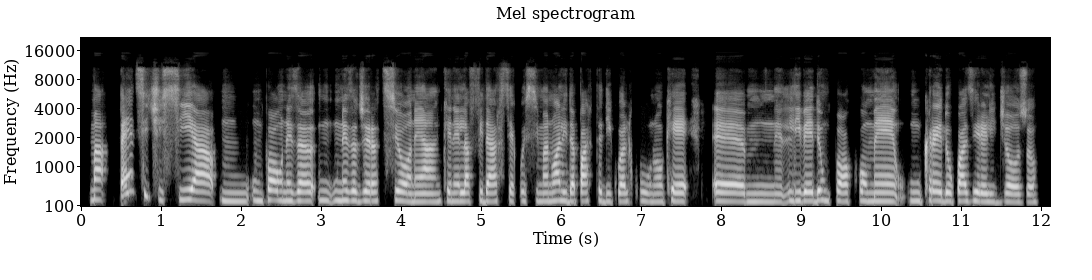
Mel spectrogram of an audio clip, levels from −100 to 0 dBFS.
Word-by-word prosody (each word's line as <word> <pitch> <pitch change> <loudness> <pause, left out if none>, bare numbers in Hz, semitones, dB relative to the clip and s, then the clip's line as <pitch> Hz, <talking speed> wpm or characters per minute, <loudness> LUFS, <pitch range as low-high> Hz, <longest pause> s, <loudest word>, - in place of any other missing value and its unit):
Ma 235 0 +3
pensi 370 0 0
ci 240 - -1
sia, 220 -2 +2
mhmm, 200 -3 -5
un 215 -2 -4
po' 225 +1 +3
un'esa 210 -1 +2
u 225 - -8 0.2
un'esagerazione 210 -2 +1
anche 190 +2 +1
nell'affidarsi 200 0 0
a - - -4
questi 210 0 -7
manuali 205 +2 +1
da 200 -1 +2
parte 205 +2 0
di 195 0 -6
qualcuno 195 0 -3
che, 195 0 +2 0.3
ehm, 190 -2 +1
li 210 +4 -3
vede 210 +1 +3
un 220 -2 -5
po' 200 -2 +1
come 200 -1 +1 0.2
un 205 -1 -5
credo 205 -1 +2
quasi 205 +1 +2
religioso? 185 -1 -1
205 Hz, 150 wpm, -21 LUFS, 195-215 Hz, 0.3 s, Ma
